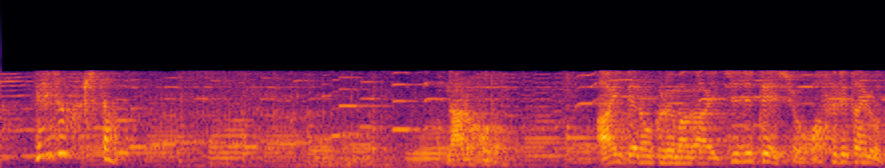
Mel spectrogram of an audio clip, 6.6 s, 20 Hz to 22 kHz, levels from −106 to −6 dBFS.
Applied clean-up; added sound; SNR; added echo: none; Engine; 20 dB; reverberation time 0.9 s.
